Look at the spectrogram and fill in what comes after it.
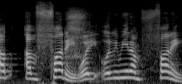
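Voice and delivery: very high, fast, squeaky tough-guy voice. Describing someone who sounds like Joe Pesci on helium: Joe Pesci on helium voice. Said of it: "he's like Joe Pesci inhaled a helium balloon".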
